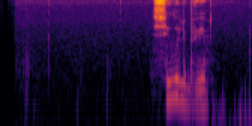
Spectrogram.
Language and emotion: Russian, neutral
